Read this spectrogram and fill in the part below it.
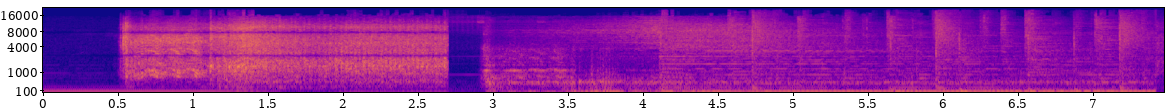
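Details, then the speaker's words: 1962 Chevy C20 pickup on Dodge Cummins frame with swapped 12v Cummins diesel, first start: starter grinds briefly, diesel catches after a short pause and settles into a deep, steady idle with no knocks; normal start, healthy running. "it's a running cummins in the house car this 62 chevy is gonna ride good"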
